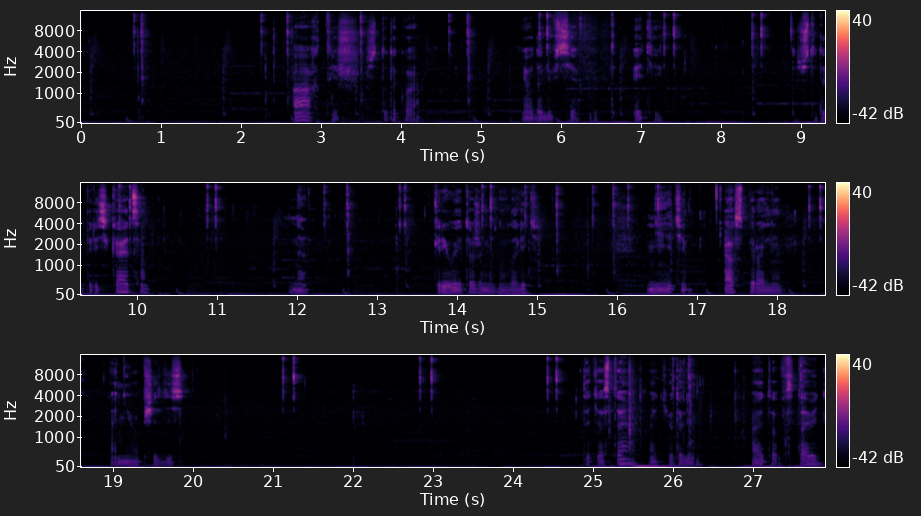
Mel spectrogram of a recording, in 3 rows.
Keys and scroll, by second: 20.0 Delete.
